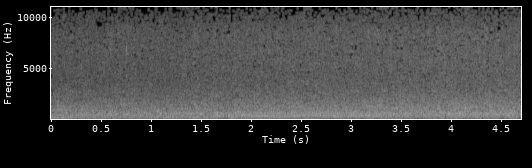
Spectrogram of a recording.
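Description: A steady, full rushing wash of flowing river water pouring over stones, the current carrying a body downstream against the rocks, holding an even loudness throughout with no voices.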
